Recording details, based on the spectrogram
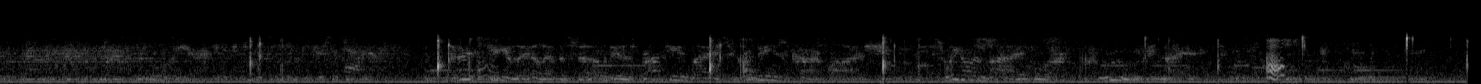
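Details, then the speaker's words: Baby girl with hiccups: soft, sharp hiccup clicks every few seconds amid quiet talk and room hum; hiccups. "You got the hiccups, little girl. Oh, goodness. Oh. Hiccup. Hiccup. Hiccup."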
